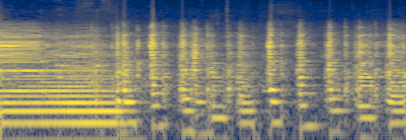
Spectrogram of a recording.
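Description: Live electric guitar band, fed from the mixing desk: a held, ringing guitar chord cuts off about a second and a half in, followed by a run of short picked notes, about three or four a second.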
